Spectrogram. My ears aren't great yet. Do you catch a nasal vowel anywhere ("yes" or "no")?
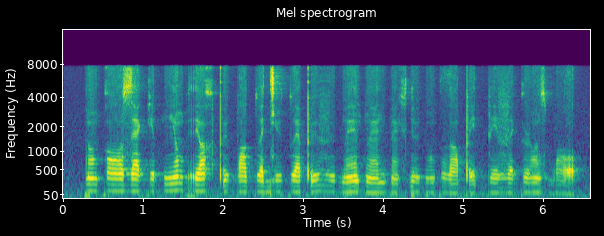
yes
